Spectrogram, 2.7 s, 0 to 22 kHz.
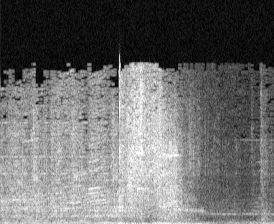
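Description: Human cannon launching a soldier in Battlefield 4: a dense, roaring whoosh of game noise that holds steady for about two seconds, then drops away to a quieter rumble.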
